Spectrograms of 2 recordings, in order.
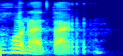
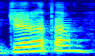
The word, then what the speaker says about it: Jonatán: Ahí lo coloca Jonatán, sin H. Yo por eso lo pronuncio Jonatán, ¿vale? Si Jonathan, bueno, sorry, baby. Jonatán para mí.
